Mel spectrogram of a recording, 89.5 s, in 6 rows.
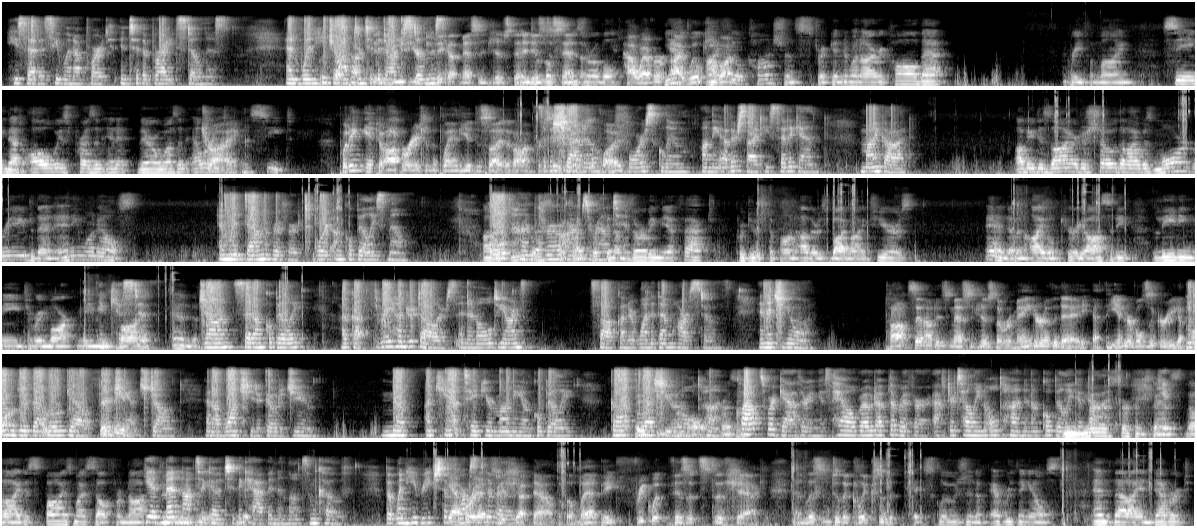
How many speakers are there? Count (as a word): three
